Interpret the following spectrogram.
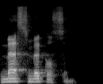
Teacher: Mads Mikkelsen's name is pronounced with a silent D, like mess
